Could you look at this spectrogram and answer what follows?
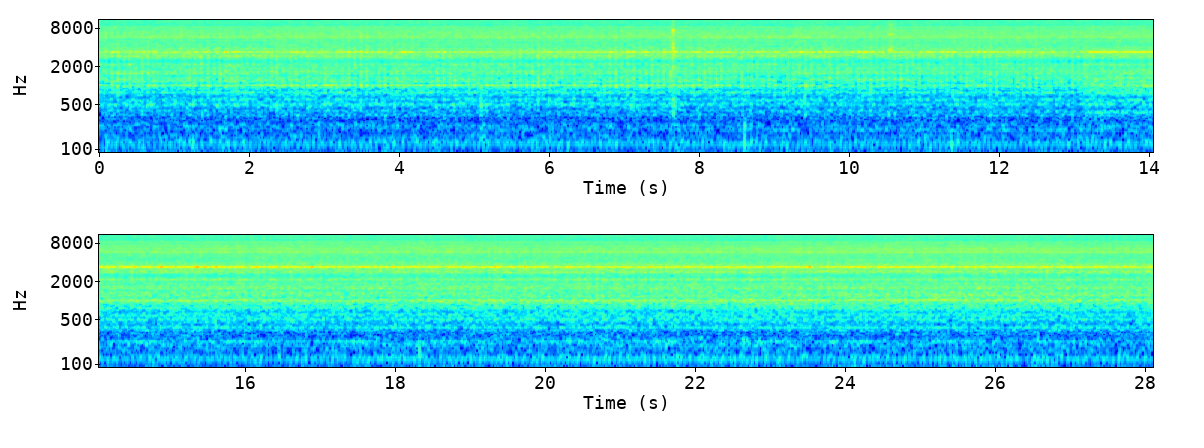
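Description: Metal lathe running steadily while taking a light turning cut on a steel bar: a steady machine whine with a high tone over it. It gets a little louder about halfway through.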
